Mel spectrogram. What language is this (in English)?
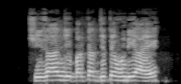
Sindhi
